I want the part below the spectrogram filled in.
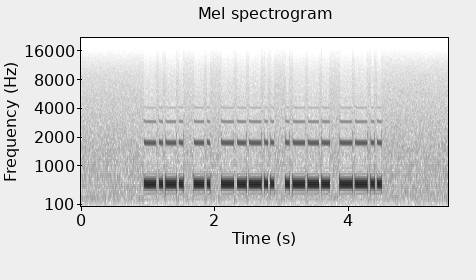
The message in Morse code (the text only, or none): CN8JZ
